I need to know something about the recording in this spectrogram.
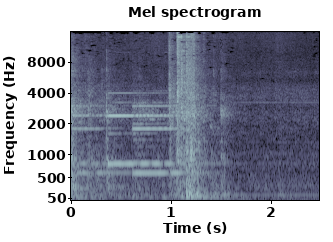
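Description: Train doors slide shut with a heavy thud.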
